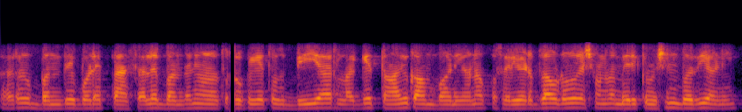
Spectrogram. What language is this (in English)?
Dogri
